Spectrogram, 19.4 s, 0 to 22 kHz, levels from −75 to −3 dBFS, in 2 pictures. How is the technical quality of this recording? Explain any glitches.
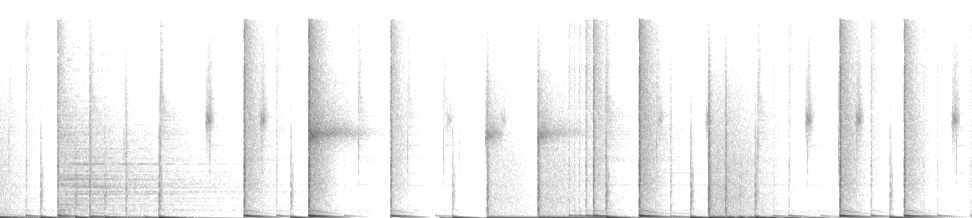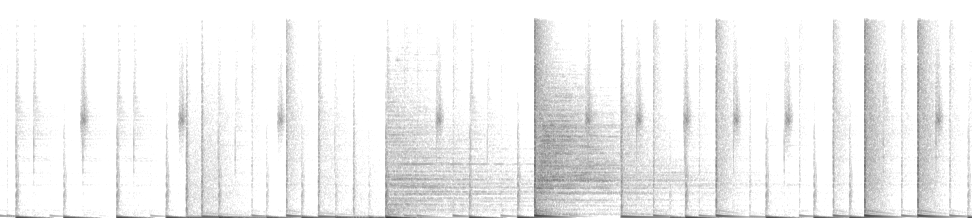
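No technical glitches can be heard in this music recording. The audio runs without any break, disturbance or sudden change from beginning to end.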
